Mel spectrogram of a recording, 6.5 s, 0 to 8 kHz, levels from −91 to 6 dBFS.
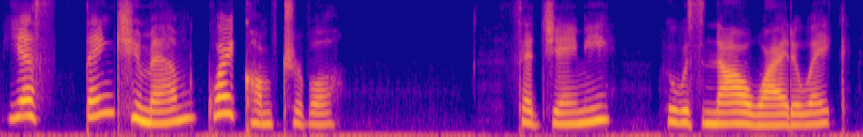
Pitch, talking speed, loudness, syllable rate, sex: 240 Hz, 120 wpm, -17 LUFS, 4.8 syllables/s, female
